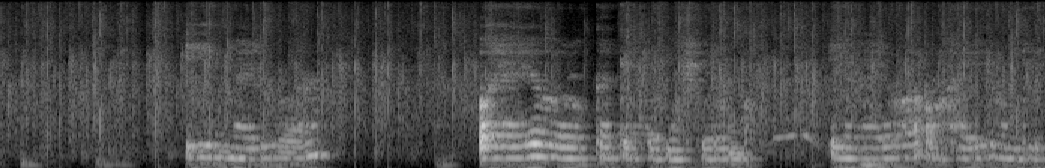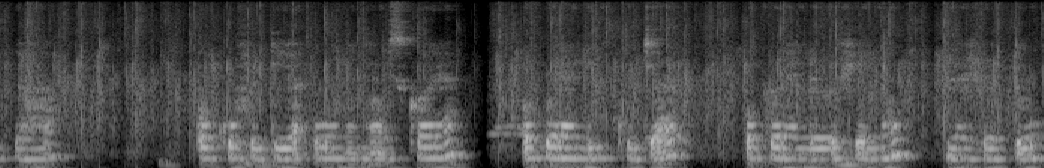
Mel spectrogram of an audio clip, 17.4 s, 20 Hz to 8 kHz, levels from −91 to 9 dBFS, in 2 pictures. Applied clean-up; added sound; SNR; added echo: none; Applause / Cheering; 15 dB; reverberation time 0.3 s.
